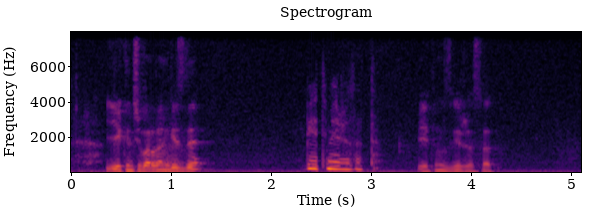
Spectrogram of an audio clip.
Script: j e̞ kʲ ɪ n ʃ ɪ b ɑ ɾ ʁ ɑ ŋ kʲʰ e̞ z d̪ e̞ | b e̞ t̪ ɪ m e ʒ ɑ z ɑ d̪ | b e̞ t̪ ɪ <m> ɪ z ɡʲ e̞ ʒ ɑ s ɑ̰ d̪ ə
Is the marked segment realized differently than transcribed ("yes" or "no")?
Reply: yes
